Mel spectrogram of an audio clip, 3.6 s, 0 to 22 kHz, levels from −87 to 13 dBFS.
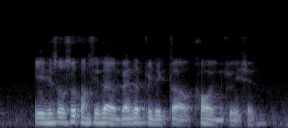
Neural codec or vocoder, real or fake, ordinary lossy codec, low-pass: codec, 16 kHz, 2 kbps, FreqCodec, larger model; fake; none; none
